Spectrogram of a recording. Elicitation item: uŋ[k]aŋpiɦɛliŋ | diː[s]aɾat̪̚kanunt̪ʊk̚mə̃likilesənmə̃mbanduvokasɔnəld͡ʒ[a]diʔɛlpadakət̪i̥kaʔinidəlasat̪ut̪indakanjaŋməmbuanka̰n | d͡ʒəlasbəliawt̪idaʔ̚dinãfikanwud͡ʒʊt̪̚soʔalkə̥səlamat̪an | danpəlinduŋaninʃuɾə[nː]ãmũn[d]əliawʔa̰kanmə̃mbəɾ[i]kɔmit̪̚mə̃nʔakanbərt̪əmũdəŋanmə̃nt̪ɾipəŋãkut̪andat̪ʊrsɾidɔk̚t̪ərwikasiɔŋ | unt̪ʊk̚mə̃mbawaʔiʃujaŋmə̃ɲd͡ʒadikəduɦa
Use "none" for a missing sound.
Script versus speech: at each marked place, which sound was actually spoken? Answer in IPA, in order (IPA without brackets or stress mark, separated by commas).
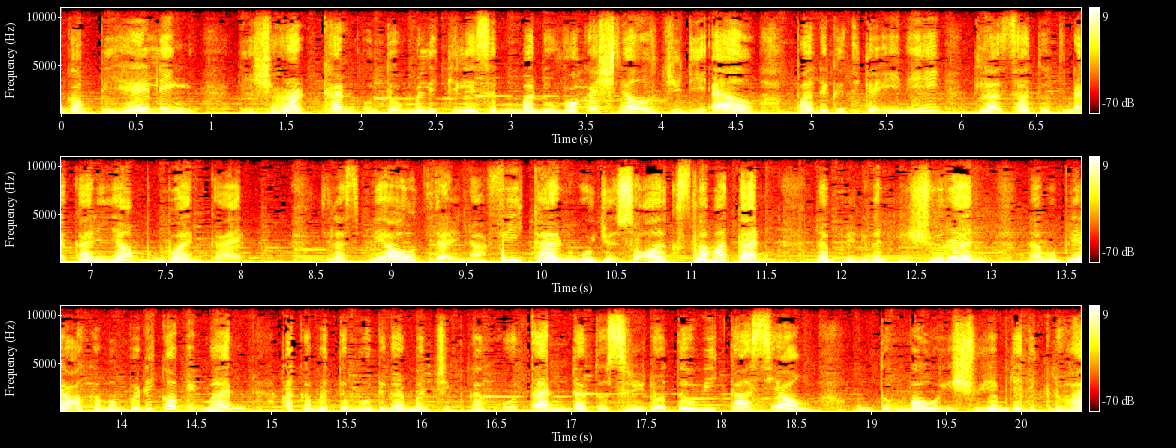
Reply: ɡ, ʃ, i, nː, b, i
